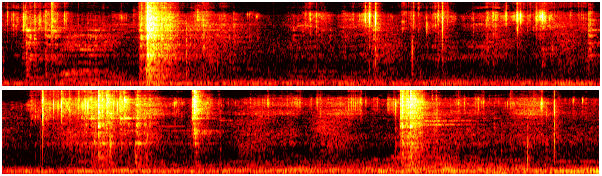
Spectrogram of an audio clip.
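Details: Only a low indoor rumble comes through, broken by a few sharp clicks and clinks, with no clear animal voice.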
